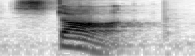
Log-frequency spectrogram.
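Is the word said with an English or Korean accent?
English. It is said the English way, ending in p. "영어식 정확한 발음은 stop"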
